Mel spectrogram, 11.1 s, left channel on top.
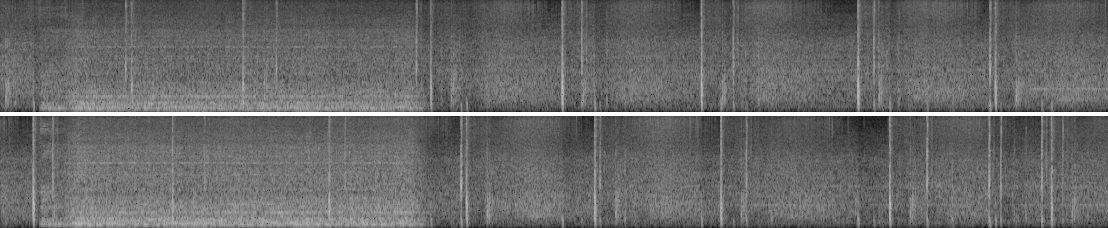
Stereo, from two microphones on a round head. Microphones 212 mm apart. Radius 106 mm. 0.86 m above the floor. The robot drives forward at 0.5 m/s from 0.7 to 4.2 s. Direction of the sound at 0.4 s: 50° right (ahead or behind).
